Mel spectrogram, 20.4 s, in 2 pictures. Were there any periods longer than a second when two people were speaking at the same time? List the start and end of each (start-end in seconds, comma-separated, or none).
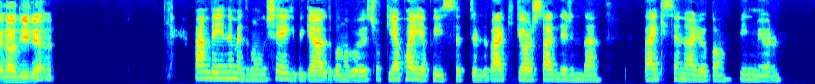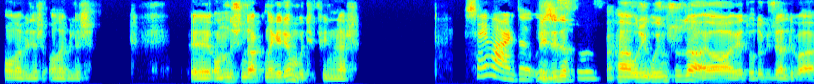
none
